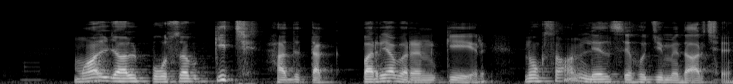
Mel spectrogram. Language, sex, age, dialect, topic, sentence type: Maithili, male, 25-30, Bajjika, agriculture, statement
